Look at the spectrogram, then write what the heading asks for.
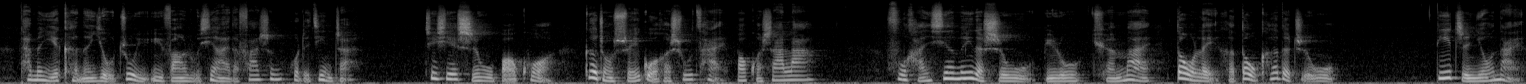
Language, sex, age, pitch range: Chinese, female, 50-69, 155-235 Hz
